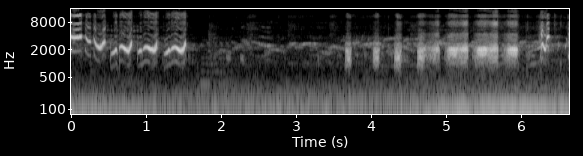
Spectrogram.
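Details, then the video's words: A tame caged Chinese hwamei with bright golden-yellow plumage sings loud rich whistled phrases, four quick repeated slurred notes, then after a pause a run of brighter, harsher repeated notes. "Họa mi thuần đét chân mỏ lông lá vàng ươm - Hót như máy"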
